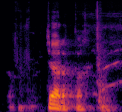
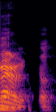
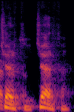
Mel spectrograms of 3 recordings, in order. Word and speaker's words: certo: Well, it's it's a weird R that you pronounce. It would be like Ciao. certo, You say it. certo. You Char- gotta roll the R a little bit. Charto.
